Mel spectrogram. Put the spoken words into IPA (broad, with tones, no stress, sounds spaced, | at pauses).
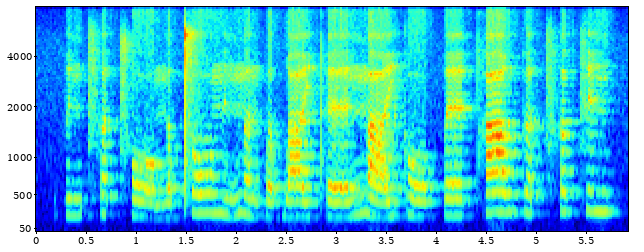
p ɪ˨˥ ŋ t͡sʰ ɐ˧ t̚ t͡sʰ ɔː˨˩ ŋ ɐ˨˥ p̚ t͡s ɔː˥ n̪ ɪ˨˥ ŋ n̪ ɐ˨ n p ɐ˨ p̚ w aː˨ j t̪ʰ ɛː˨˥ ŋ n̪ aː˨˥ j k ɔː˨ k̚ p ɛː˧ t̚ t̪ʰ aː˥ w k ɐ˧ t̚ t͡sʰ ɐ˥ k̚ t͡s ɪ˥ ŋ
